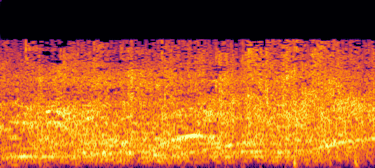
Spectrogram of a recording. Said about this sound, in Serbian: Nagrađen je aplauzom svojih vršnjaka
